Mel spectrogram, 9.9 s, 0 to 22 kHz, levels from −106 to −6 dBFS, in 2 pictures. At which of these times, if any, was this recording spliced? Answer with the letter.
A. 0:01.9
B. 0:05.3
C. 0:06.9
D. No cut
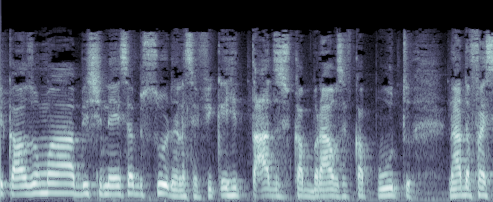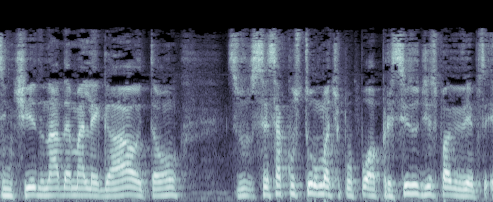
D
